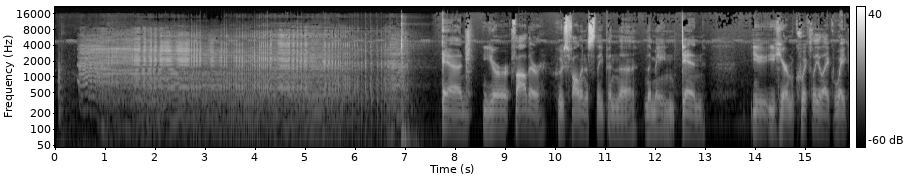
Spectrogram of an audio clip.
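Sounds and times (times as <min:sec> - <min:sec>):
voice imitating a creaking door: 0:00.4 - 0:07.3
speech: 0:07.8 - 0:13.0, 0:14.0 - 0:15.8.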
